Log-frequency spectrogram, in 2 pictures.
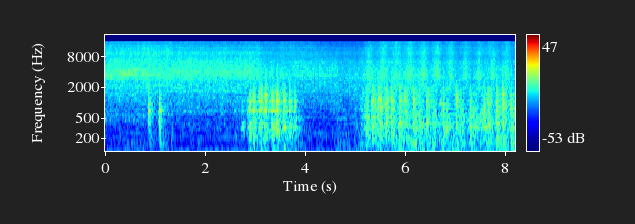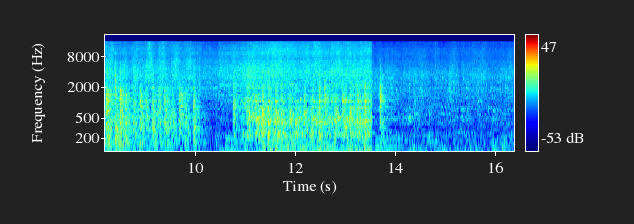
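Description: Chicken pieces sizzling in hot oil in a non-stick frying pan while being stirred and turned with a spatula. The frying grows louder in spells as the meat is moved about, and settles to a quieter sizzle in the last few seconds.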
